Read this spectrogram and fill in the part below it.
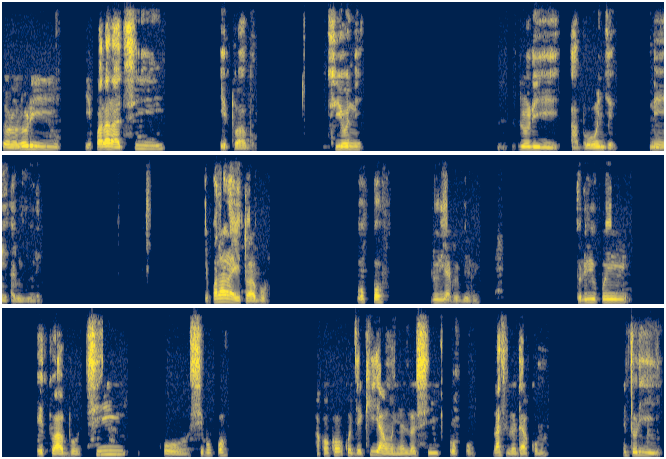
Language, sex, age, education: Yoruba, male, 15-29, primary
